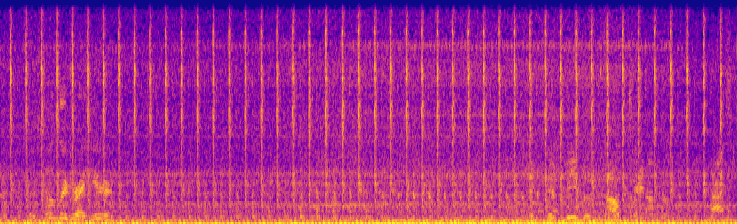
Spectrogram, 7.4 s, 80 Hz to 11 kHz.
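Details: Subaru engine at idle with rapid regular ticking knock, about three per second; source unclear, seems to come from the opposite side wherever one stands, cylinder number 4 suspected, possibly something unbalanced in the turbo.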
